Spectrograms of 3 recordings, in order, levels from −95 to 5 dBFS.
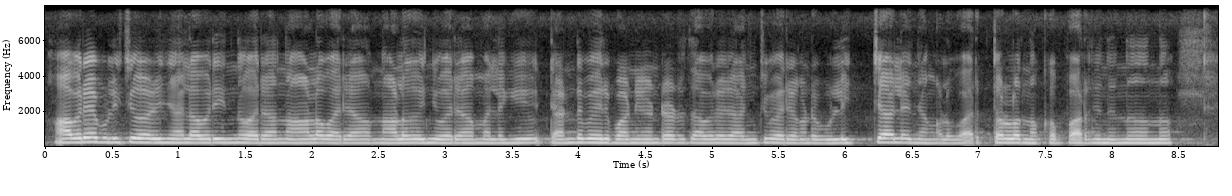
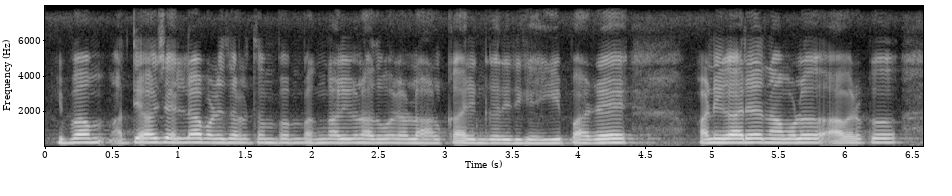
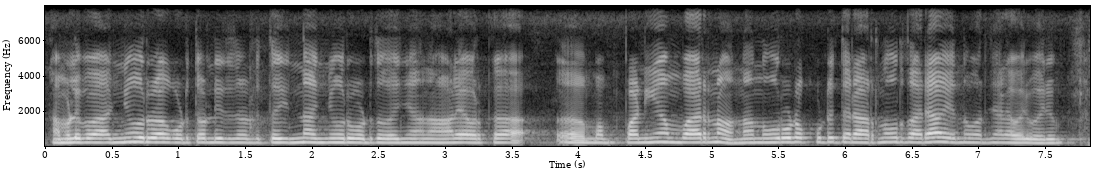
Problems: none marked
